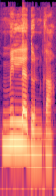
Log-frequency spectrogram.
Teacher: Min plus ladunka, it will be milladunka. No elongation, no nasalization. So it will be again in bila ghunna.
